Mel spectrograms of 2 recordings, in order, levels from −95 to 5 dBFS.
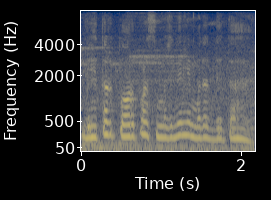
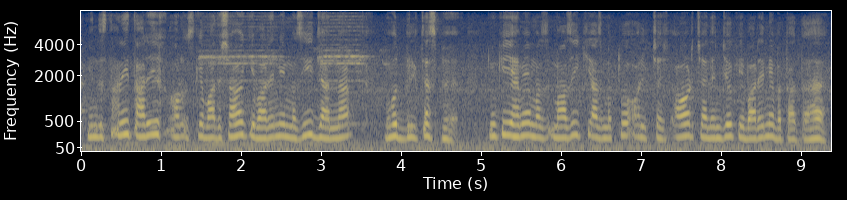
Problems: constant background noise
